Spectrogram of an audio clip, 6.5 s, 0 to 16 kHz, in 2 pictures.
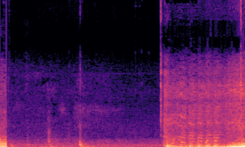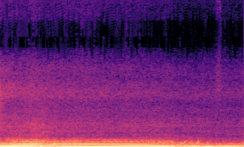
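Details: BMW E46 ZHP turbo with freshly rebuilt forged M52 (new bearings, rings, forged internals, cams), first start on base map: brief crank, clean catch, quick revs, then even steady idle; healthy.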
